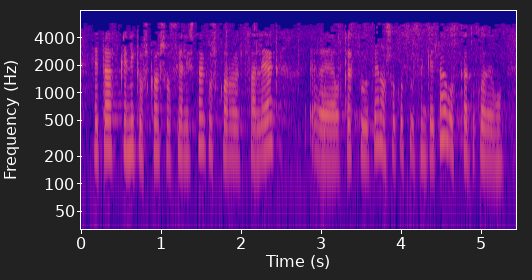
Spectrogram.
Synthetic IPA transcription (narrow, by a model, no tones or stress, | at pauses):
e̞t̪aːske̞nike̞wskalso̞sialist̪akewsko̞aɾβeɾt͡sale̞ak | awɾke̞st̪uðut̪e̞no̞so̞ko̞suse̞ŋke̞t̪aβo̞skat̪uko̞ð̞uɣ̞u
